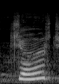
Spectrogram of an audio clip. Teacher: you begin the sound with the plosive ta but then this is immediately followed by fricative sha sound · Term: affricate, affricates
